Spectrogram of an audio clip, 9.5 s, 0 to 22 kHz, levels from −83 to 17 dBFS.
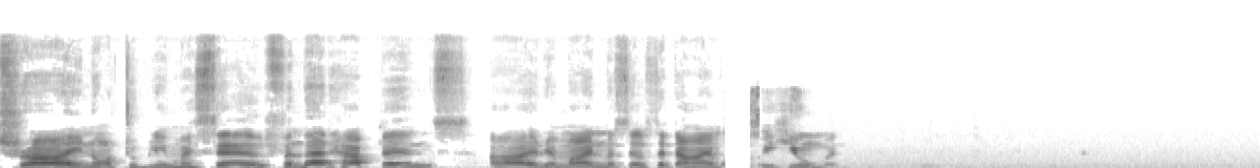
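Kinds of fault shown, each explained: Input switched to a poorer device: At 5.44 s the speech drops out for about 200 ms. It then returns duller and narrower, with nothing above 10.3 kHz, a modest shift in level and a faint new background noise sitting well below the speech. This lasts to the end of the clip. The likely cause is the system switching its input mid-recording to a lesser microphone or a headset's call profile, which has a tighter band, its own tone and its own noise floor.
Damaged data in a compressed stream: From 5.66 to 5.70 s, just after the switch, a short glitch cuts through the speech. Here the compressed data had been corrupted, with bytes lost or overwritten, so the decoder misread those frames, lost its place in the stream and had to hunt for the next valid frame header before it could resume clean decoding.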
